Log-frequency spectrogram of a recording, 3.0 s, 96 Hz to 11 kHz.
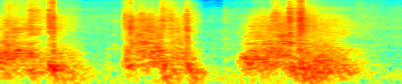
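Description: Drawers in a 2021 Forest River Grey Wolf 26DBHBL travel trailer slide open or shut three times in a row, each a short, close, rumbling wooden glide with brief gaps between.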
